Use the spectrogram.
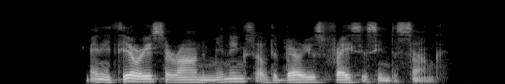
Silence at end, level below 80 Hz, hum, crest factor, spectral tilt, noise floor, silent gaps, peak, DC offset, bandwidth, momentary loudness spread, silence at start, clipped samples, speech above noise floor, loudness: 0.65 s; -58 dBFS; none; 18 dB; -5.5 dB/octave; -89 dBFS; none; -2 dBFS; under 0.1%; 7.8 kHz; 10 LU; 0.85 s; under 0.1%; 70 dB; -20 LUFS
